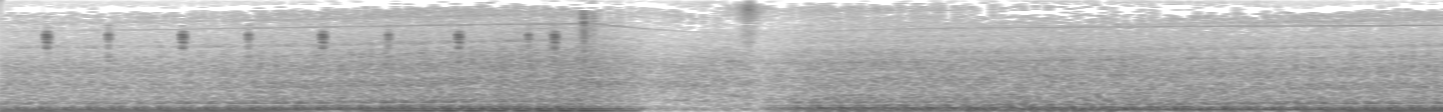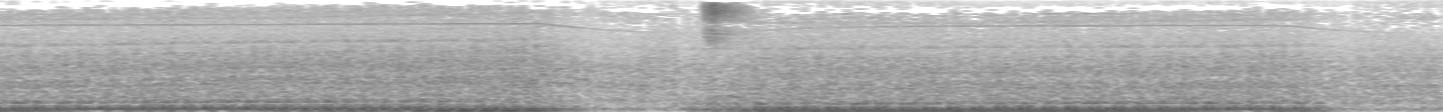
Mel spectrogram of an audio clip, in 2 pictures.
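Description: A heavy truck engine rumbles loudly, dropping briefly as gears change.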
